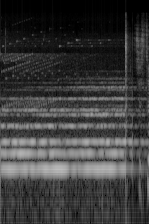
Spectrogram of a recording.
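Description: Ambient synthesizer pad holding a steady chord, with a faint rising shimmer in its upper tones. It stops abruptly with a click near the end.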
